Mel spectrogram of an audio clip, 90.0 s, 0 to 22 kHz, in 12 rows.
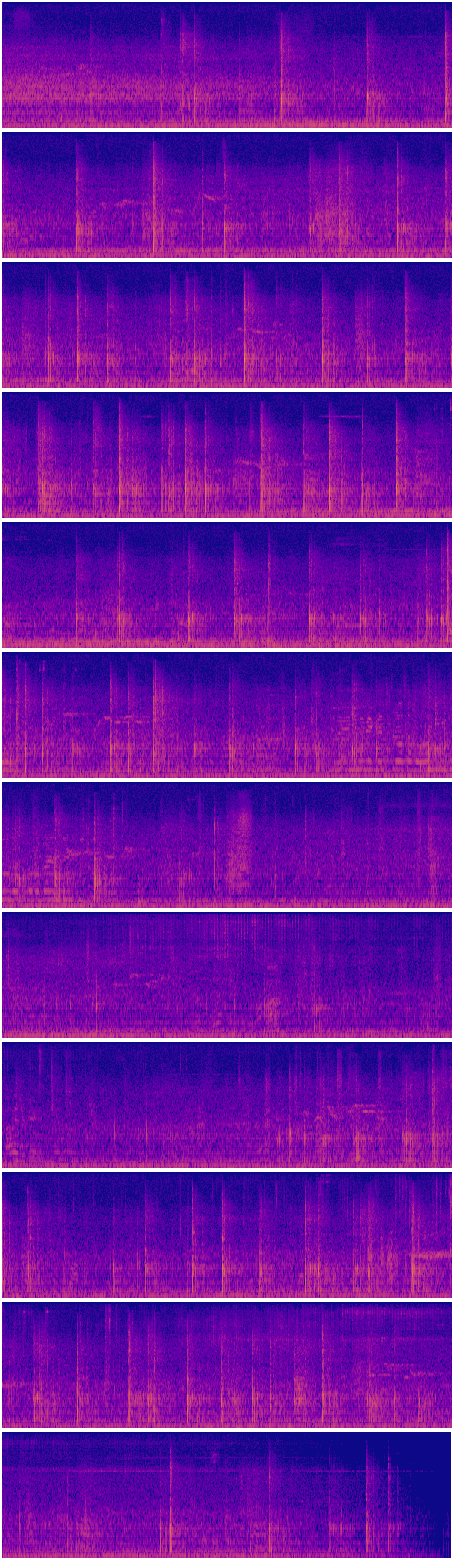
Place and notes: Poznan, downtown, Nosowskiego street, tenis courts - afternoon practice
tennis ball pop right left right, players groaning when smashing the ball
Polska, European Union, 8 July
